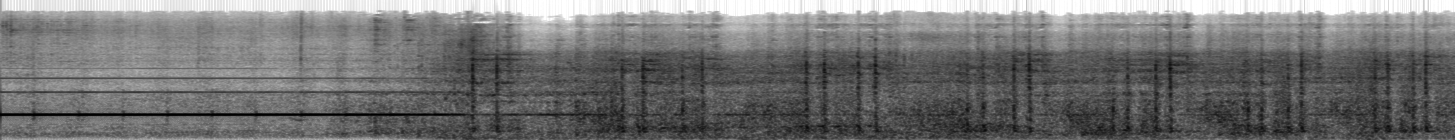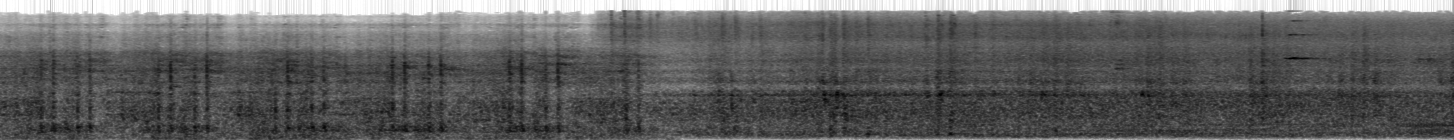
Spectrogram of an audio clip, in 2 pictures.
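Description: A KRL electric commuter train running past over rail joints, its wheels striking each joint in a clickety-clack rhythm of roughly one knock a second. A steady warning tone sounds over the approach in the first few seconds. Near the end it gives way to the quieter rumble of another approaching train.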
